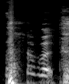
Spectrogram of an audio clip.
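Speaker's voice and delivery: a bursting high laugh at her own accent; embarrassed laugh. Real, not acted. Streamer laughing at her own accent, high laugh. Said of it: "I'm trying to do my best".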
